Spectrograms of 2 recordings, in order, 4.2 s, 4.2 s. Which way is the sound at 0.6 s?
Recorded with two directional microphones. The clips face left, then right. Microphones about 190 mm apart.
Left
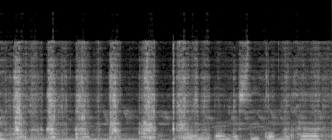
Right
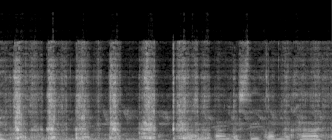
20° right (ahead or behind).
